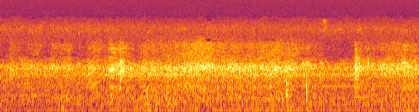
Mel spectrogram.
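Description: Quiet room tone: a faint, steady low hum with a couple of soft clicks in the second half.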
